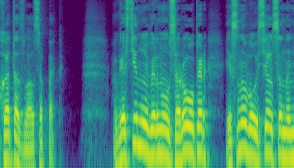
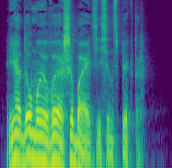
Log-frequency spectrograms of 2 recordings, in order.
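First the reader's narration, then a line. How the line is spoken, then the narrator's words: Calm objection. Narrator (Russian): спокойно возразил Кьюлик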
